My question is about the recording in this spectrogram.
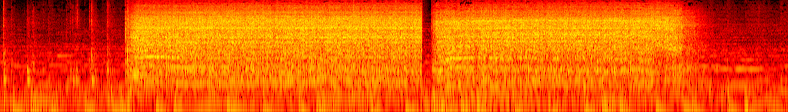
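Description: Electric mixer grinder (mixie) running at full speed, grinding soaked roasted chickpeas with spices into a chutney. It starts a couple of seconds in, after a few knocks of the jar being seated on the base. It cuts out for an instant about halfway and starts again, then winds down near the end.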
